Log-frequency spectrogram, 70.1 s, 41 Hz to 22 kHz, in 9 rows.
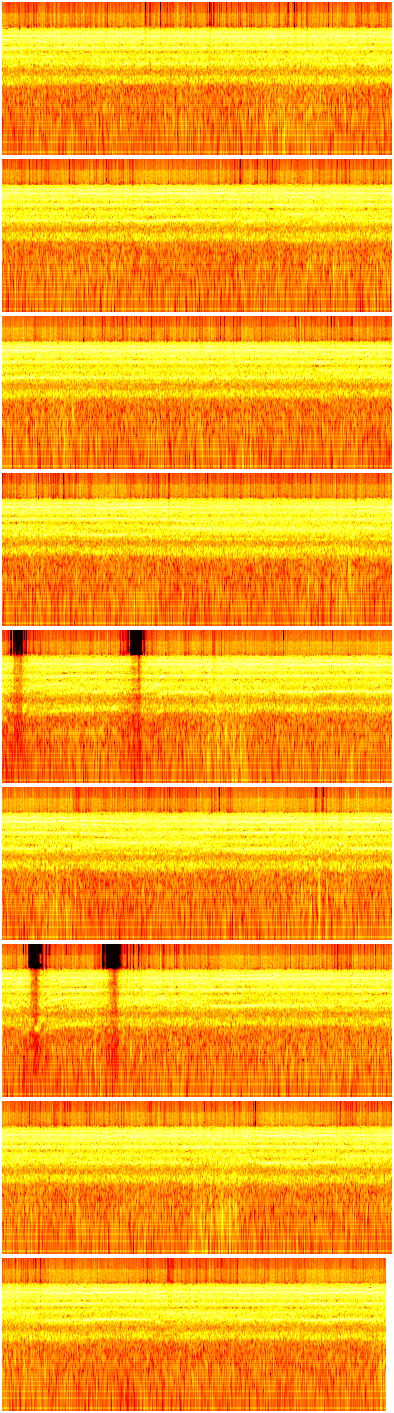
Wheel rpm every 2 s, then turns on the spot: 230, 230, 230, 230, 230, 230, 230, 220, 230, 230, 230, 230, 230, 220, 210, 170, 170, 200, 230, 220, 220, 210, 210, 180, 140, 220, 230, 230, 230, 230, 220, 210, 220, 230, 230.
46-48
